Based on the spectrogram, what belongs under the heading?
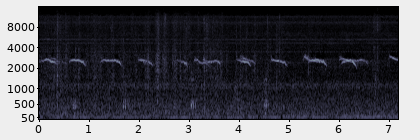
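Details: Peafowl chicks on their third day of life, on a porch and calling their mother, give high, thin whistled peeps slurring slightly downward, about two a second and sometimes paired. Low background hum and a few soft knocks.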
